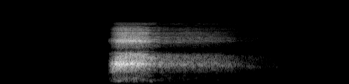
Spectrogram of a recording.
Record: {"exhalation_length": "3.5 s", "exhalation_amplitude": 29824, "exhalation_signal_mean_std_ratio": 0.3, "survey_phase": "beta (2021-08-13 to 2022-03-07)", "age": "18-44", "gender": "Male", "wearing_mask": "No", "symptom_none": true, "smoker_status": "Never smoked", "respiratory_condition_asthma": false, "respiratory_condition_other": false, "recruitment_source": "Test and Trace", "submission_delay": "2 days", "covid_test_result": "Positive", "covid_test_method": "RT-qPCR", "covid_ct_value": 26.1, "covid_ct_gene": "S gene", "covid_ct_mean": 26.5, "covid_viral_load": "2100 copies/ml", "covid_viral_load_category": "Minimal viral load (< 10K copies/ml)"}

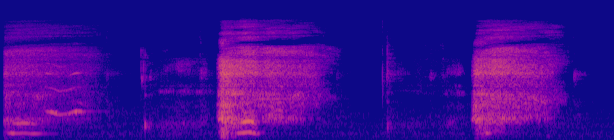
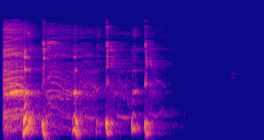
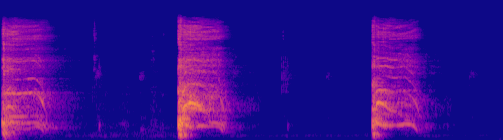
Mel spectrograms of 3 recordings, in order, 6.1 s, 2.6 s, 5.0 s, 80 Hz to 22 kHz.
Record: {"exhalation_length": "6.1 s", "exhalation_amplitude": 7505, "exhalation_signal_mean_std_ratio": 0.51, "cough_length": "2.6 s", "cough_amplitude": 32581, "cough_signal_mean_std_ratio": 0.37, "three_cough_length": "5.0 s", "three_cough_amplitude": 22381, "three_cough_signal_mean_std_ratio": 0.34, "survey_phase": "beta (2021-08-13 to 2022-03-07)", "age": "65+", "gender": "Female", "wearing_mask": "No", "symptom_cough_any": true, "symptom_runny_or_blocked_nose": true, "symptom_sore_throat": true, "symptom_fatigue": true, "symptom_fever_high_temperature": true, "symptom_headache": true, "symptom_onset": "4 days", "smoker_status": "Ex-smoker", "respiratory_condition_asthma": false, "respiratory_condition_other": false, "recruitment_source": "Test and Trace", "submission_delay": "2 days", "covid_test_result": "Positive", "covid_test_method": "RT-qPCR", "covid_ct_value": 21.9, "covid_ct_gene": "N gene"}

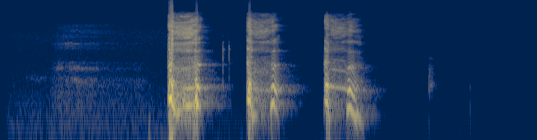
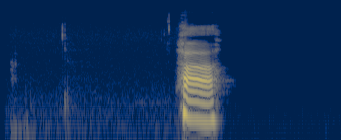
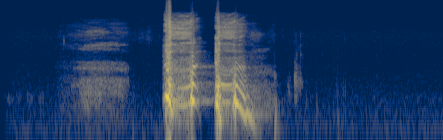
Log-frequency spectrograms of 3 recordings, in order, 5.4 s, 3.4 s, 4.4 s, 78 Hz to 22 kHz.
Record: {"three_cough_length": "5.4 s", "three_cough_amplitude": 32768, "three_cough_signal_mean_std_ratio": 0.25, "exhalation_length": "3.4 s", "exhalation_amplitude": 32767, "exhalation_signal_mean_std_ratio": 0.24, "cough_length": "4.4 s", "cough_amplitude": 32768, "cough_signal_mean_std_ratio": 0.27, "survey_phase": "beta (2021-08-13 to 2022-03-07)", "age": "18-44", "gender": "Female", "wearing_mask": "No", "symptom_none": true, "smoker_status": "Never smoked", "respiratory_condition_asthma": false, "respiratory_condition_other": false, "recruitment_source": "REACT", "submission_delay": "1 day", "covid_test_result": "Negative", "covid_test_method": "RT-qPCR", "influenza_a_test_result": "Negative", "influenza_b_test_result": "Negative"}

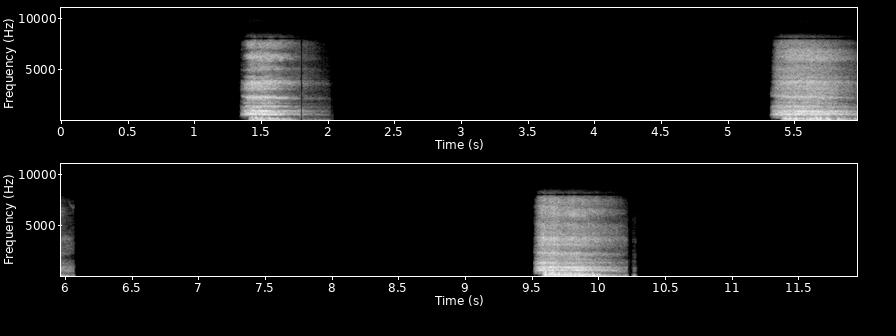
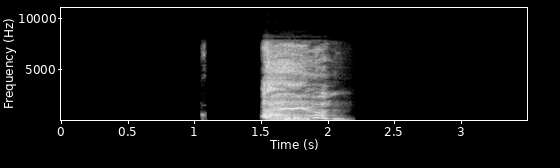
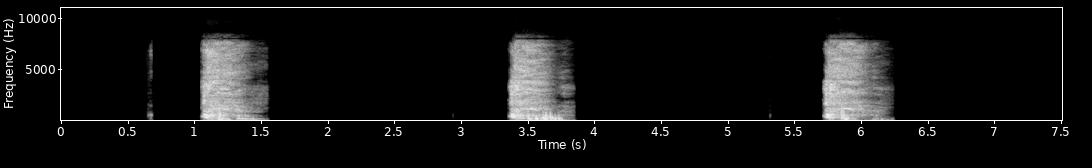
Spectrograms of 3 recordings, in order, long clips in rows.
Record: {"exhalation_length": "11.9 s", "exhalation_amplitude": 32763, "exhalation_signal_mean_std_ratio": 0.27, "cough_length": "3.5 s", "cough_amplitude": 31309, "cough_signal_mean_std_ratio": 0.31, "three_cough_length": "7.5 s", "three_cough_amplitude": 31192, "three_cough_signal_mean_std_ratio": 0.29, "survey_phase": "alpha (2021-03-01 to 2021-08-12)", "age": "45-64", "gender": "Male", "wearing_mask": "No", "symptom_none": true, "symptom_onset": "2 days", "smoker_status": "Never smoked", "respiratory_condition_asthma": false, "respiratory_condition_other": false, "recruitment_source": "REACT", "submission_delay": "2 days", "covid_test_result": "Negative", "covid_test_method": "RT-qPCR"}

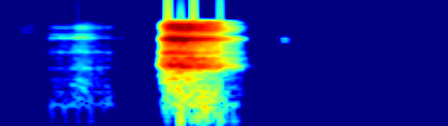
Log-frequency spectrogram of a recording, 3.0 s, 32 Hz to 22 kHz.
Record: {"exhalation_length": "3.0 s", "exhalation_amplitude": 11697, "exhalation_signal_mean_std_ratio": 0.28, "survey_phase": "beta (2021-08-13 to 2022-03-07)", "age": "65+", "gender": "Female", "wearing_mask": "No", "symptom_none": true, "smoker_status": "Ex-smoker", "respiratory_condition_asthma": false, "respiratory_condition_other": false, "recruitment_source": "REACT", "submission_delay": "2 days", "covid_test_result": "Negative", "covid_test_method": "RT-qPCR"}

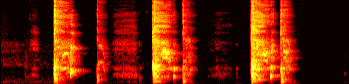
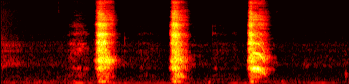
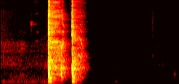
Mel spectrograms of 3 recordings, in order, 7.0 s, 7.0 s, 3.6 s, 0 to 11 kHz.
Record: {"three_cough_length": "7.0 s", "three_cough_amplitude": 32768, "three_cough_signal_mean_std_ratio": 0.35, "exhalation_length": "7.0 s", "exhalation_amplitude": 32482, "exhalation_signal_mean_std_ratio": 0.28, "cough_length": "3.6 s", "cough_amplitude": 32768, "cough_signal_mean_std_ratio": 0.24, "survey_phase": "beta (2021-08-13 to 2022-03-07)", "age": "45-64", "gender": "Female", "wearing_mask": "No", "symptom_none": true, "smoker_status": "Never smoked", "respiratory_condition_asthma": true, "respiratory_condition_other": false, "recruitment_source": "REACT", "submission_delay": "1 day", "covid_test_result": "Negative", "covid_test_method": "RT-qPCR", "influenza_a_test_result": "Negative", "influenza_b_test_result": "Negative"}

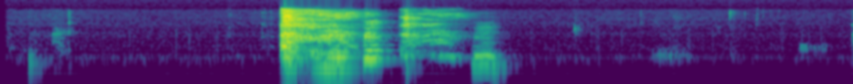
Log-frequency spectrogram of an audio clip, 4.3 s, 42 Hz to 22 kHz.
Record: {"cough_length": "4.3 s", "cough_amplitude": 27275, "cough_signal_mean_std_ratio": 0.28, "survey_phase": "beta (2021-08-13 to 2022-03-07)", "age": "65+", "gender": "Female", "wearing_mask": "No", "symptom_cough_any": true, "symptom_shortness_of_breath": true, "symptom_fatigue": true, "symptom_onset": "5 days", "smoker_status": "Never smoked", "respiratory_condition_asthma": false, "respiratory_condition_other": false, "recruitment_source": "REACT", "submission_delay": "1 day", "covid_test_result": "Negative", "covid_test_method": "RT-qPCR"}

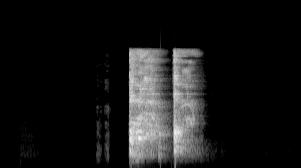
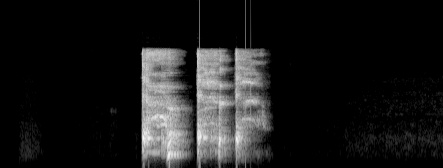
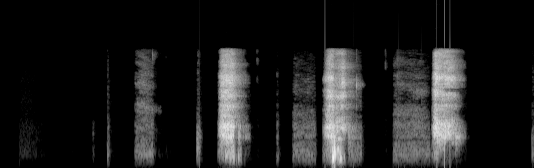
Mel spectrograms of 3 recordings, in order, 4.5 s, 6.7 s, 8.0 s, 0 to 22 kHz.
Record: {"cough_length": "4.5 s", "cough_amplitude": 30768, "cough_signal_mean_std_ratio": 0.28, "three_cough_length": "6.7 s", "three_cough_amplitude": 31782, "three_cough_signal_mean_std_ratio": 0.33, "exhalation_length": "8.0 s", "exhalation_amplitude": 32767, "exhalation_signal_mean_std_ratio": 0.27, "survey_phase": "beta (2021-08-13 to 2022-03-07)", "age": "45-64", "gender": "Female", "wearing_mask": "No", "symptom_none": true, "smoker_status": "Current smoker (11 or more cigarettes per day)", "respiratory_condition_asthma": false, "respiratory_condition_other": false, "recruitment_source": "REACT", "submission_delay": "1 day", "covid_test_result": "Negative", "covid_test_method": "RT-qPCR"}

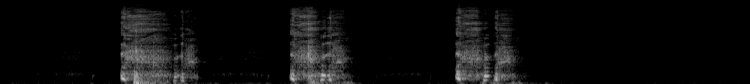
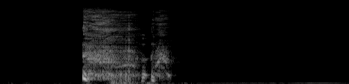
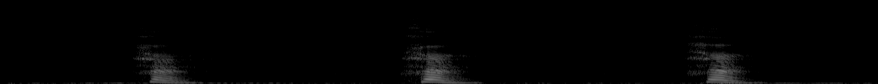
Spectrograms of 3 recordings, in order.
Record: {"three_cough_length": "7.5 s", "three_cough_amplitude": 9873, "three_cough_signal_mean_std_ratio": 0.33, "cough_length": "3.5 s", "cough_amplitude": 6621, "cough_signal_mean_std_ratio": 0.35, "exhalation_length": "8.8 s", "exhalation_amplitude": 1062, "exhalation_signal_mean_std_ratio": 0.4, "survey_phase": "beta (2021-08-13 to 2022-03-07)", "age": "45-64", "gender": "Male", "wearing_mask": "No", "symptom_cough_any": true, "symptom_runny_or_blocked_nose": true, "symptom_fatigue": true, "symptom_headache": true, "symptom_onset": "5 days", "smoker_status": "Never smoked", "respiratory_condition_asthma": false, "respiratory_condition_other": false, "recruitment_source": "Test and Trace", "submission_delay": "2 days", "covid_test_result": "Positive", "covid_test_method": "RT-qPCR"}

